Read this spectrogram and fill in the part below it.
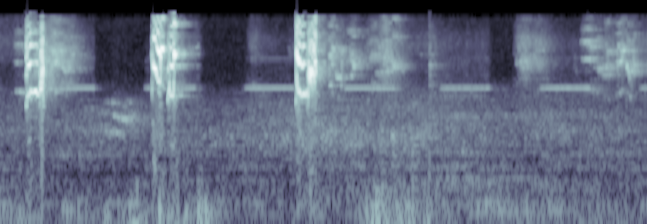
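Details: Juvenile lovebird under five months, training lure for other lovebirds: three scratchy shrill chirps over about three seconds, then quieter twittering, with low rumbling noise and a faint steady tone.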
